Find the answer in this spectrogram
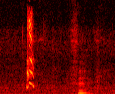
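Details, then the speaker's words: Sleeping infant daughter hiccuping, recorded with a Flip Video camcorder: one brief, sharp, high-pitched squeaky hiccup "like a little mouse," followed by a soft low hum in a quiet room. "This is our daughter hiccuping. She's asleep and she's hiccuping. It's like a little mouse."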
